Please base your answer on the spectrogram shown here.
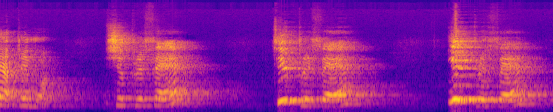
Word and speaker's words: préfères: Tu préfères. Il préfère. Please, children, I don't say préféresse. Remember, S is silent. Tu préfères.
